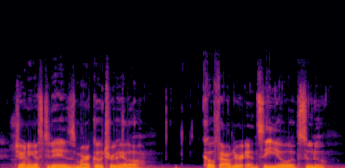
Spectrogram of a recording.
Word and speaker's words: Trujillo: It says Trujillo.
